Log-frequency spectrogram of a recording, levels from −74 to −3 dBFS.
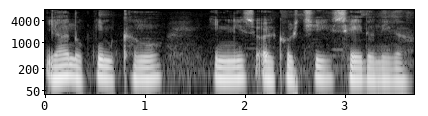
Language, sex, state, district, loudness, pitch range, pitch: Garo, male, Meghalaya, South Garo Hills, -18 LUFS, 105-110 Hz, 105 Hz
